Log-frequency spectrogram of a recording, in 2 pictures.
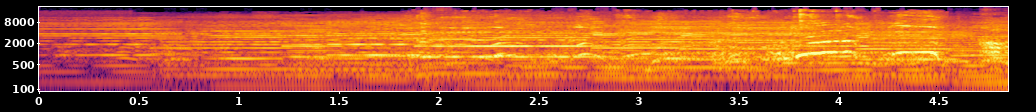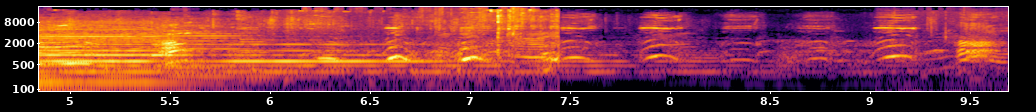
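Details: About 60 Siberian Husky sled dogs at a husky farm near Karasjok in far northern Norway bark and howl together, with wavering, rising and falling howls over steady background music.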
